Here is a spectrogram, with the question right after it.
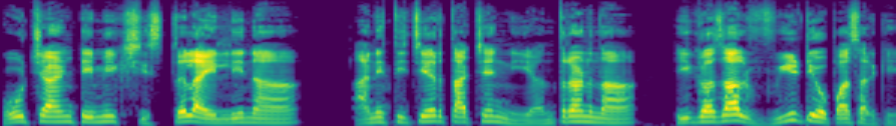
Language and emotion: Goan Konkani, disgusted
